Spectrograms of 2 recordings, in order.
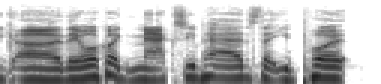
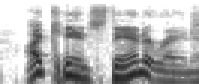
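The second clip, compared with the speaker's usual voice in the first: ordinary talk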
